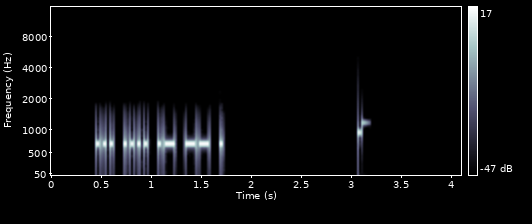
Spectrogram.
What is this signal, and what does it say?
Morse code, heard as a keyed tone, about 34 wpm, 700 Hz. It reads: SHAME
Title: Top 1751-2000 Words 35wpm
